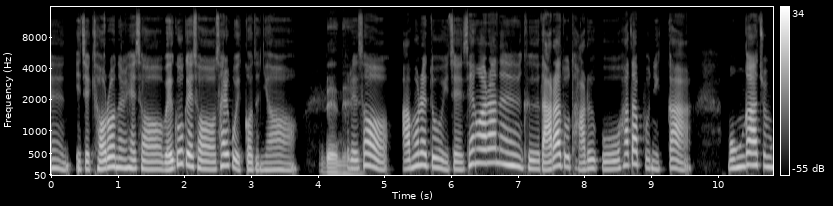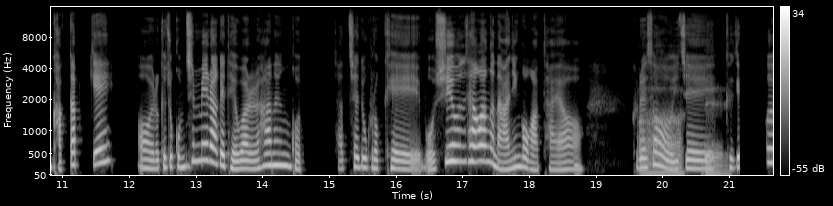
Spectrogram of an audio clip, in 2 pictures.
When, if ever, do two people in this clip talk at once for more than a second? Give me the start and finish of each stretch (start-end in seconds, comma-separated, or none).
19.6-21.0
